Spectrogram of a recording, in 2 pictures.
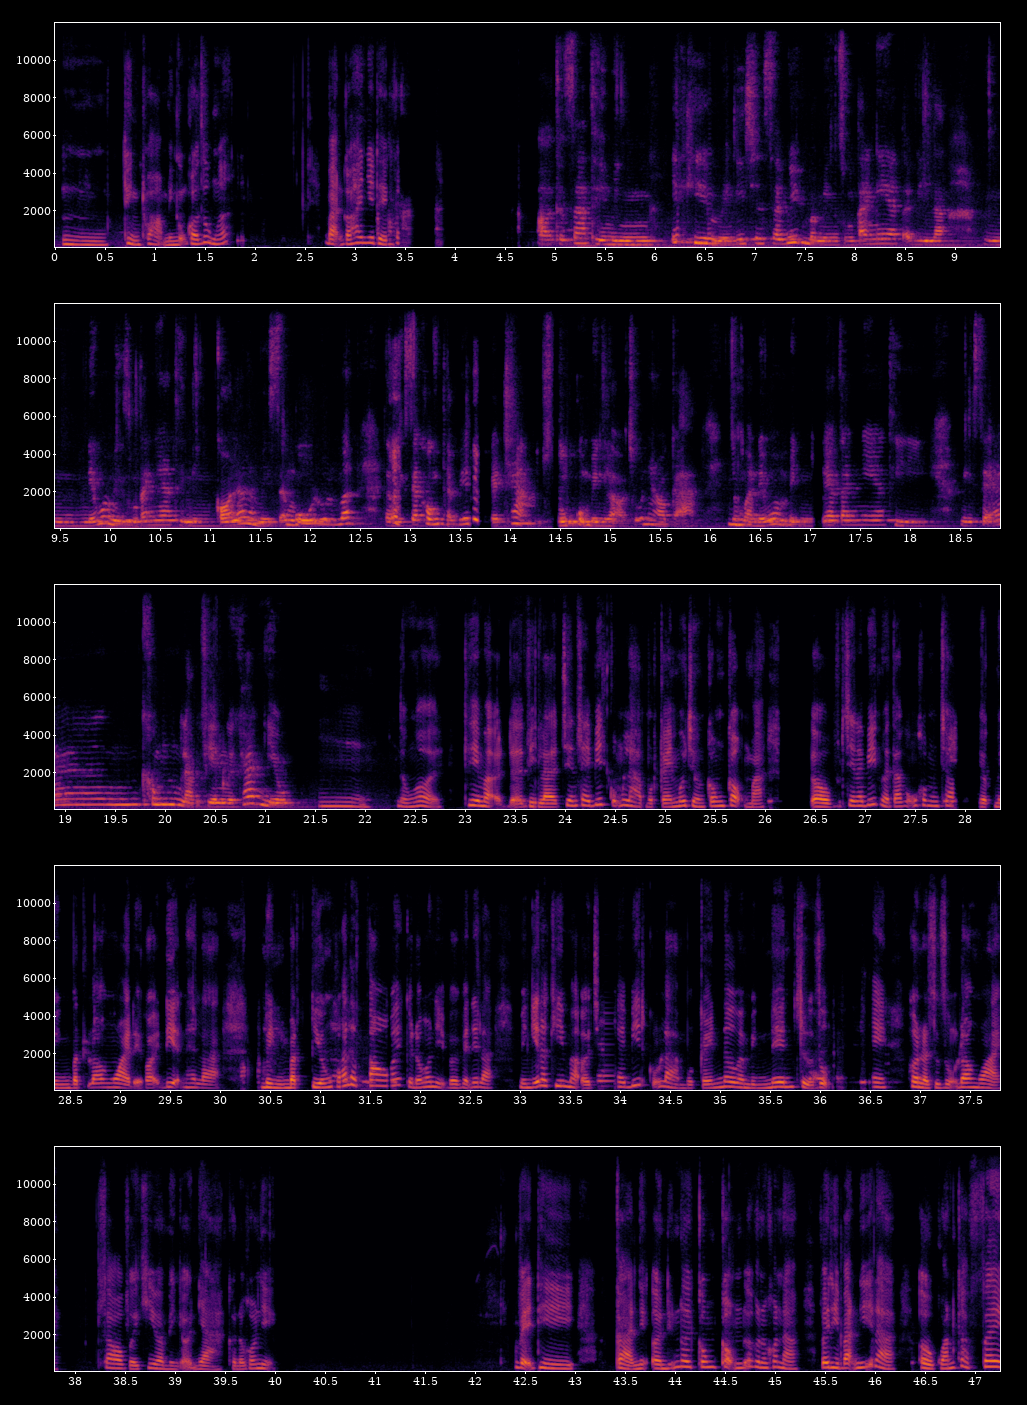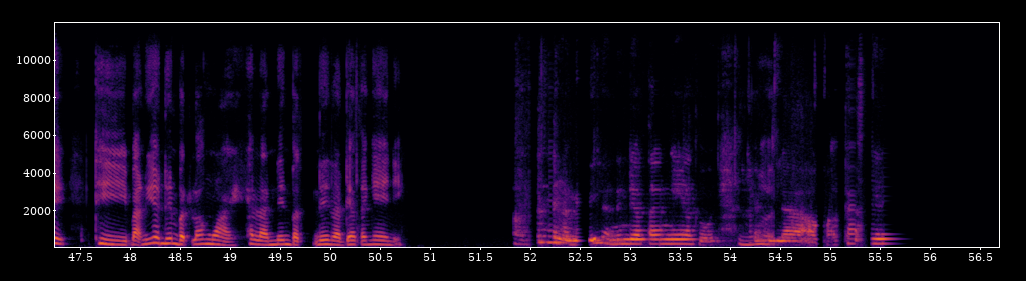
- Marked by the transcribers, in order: other background noise; tapping; distorted speech; static; mechanical hum; laugh; unintelligible speech; unintelligible speech
- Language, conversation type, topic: Vietnamese, unstructured, Bạn thích nghe nhạc bằng tai nghe hay loa ngoài hơn?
